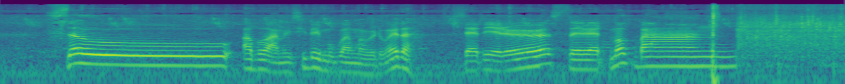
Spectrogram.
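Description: A young man sings loudly and drawn out, close by.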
